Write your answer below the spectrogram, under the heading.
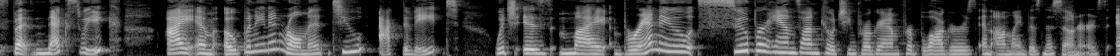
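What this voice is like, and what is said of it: Excited, giddy voice. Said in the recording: “I'm so excited about this. I'm practically giddy. You can probably hear it in my voice.”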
